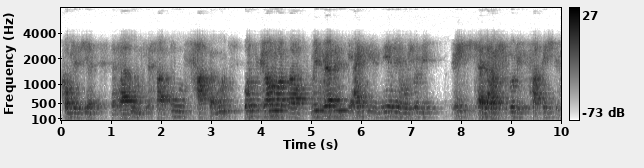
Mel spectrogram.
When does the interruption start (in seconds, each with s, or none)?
none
